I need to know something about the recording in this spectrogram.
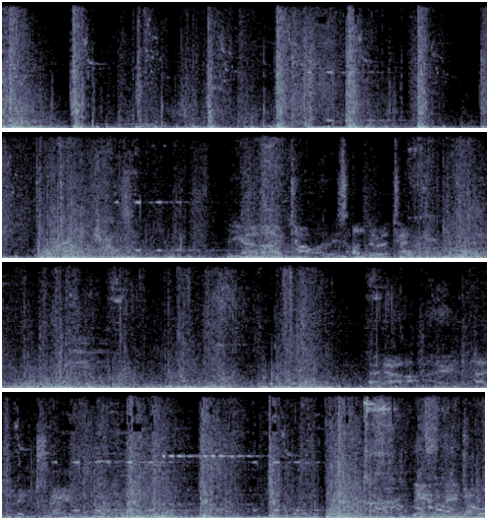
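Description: Gunfire and blasts crackle in quick bursts.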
